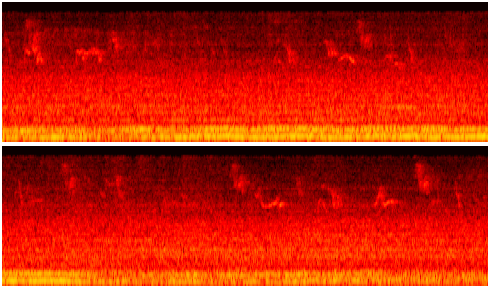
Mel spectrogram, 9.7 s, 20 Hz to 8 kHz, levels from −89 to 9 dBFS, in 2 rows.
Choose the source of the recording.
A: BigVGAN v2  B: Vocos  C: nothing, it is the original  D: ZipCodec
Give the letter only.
B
